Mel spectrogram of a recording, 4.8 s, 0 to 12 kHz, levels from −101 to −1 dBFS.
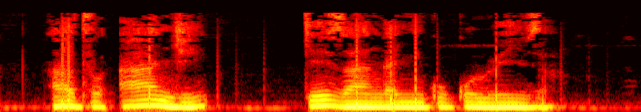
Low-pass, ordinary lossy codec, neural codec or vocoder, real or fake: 10.8 kHz; MP3, 32 kbps; none; real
